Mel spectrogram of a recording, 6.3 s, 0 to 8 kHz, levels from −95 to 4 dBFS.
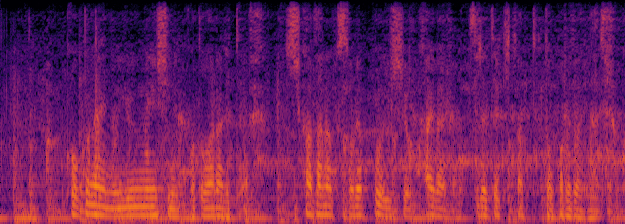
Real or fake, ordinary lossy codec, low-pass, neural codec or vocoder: fake; Opus, 24 kbps; 7.2 kHz; codec, 24 kHz, 6 kbps, HILCodec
